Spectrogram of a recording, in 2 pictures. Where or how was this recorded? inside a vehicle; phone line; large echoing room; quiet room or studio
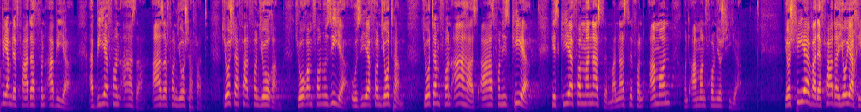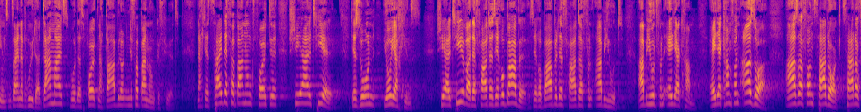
large echoing room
